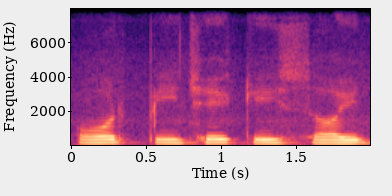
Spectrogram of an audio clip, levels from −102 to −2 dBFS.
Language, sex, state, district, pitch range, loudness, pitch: Hindi, female, Bihar, Patna, 175-185 Hz, -14 LUFS, 175 Hz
